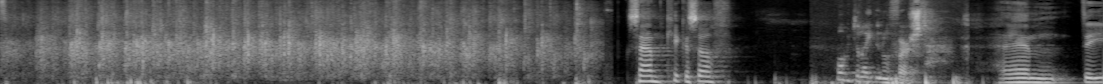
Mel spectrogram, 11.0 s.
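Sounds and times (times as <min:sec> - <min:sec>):
audience applause welcoming speakers on stage at the Sugar Club: 0:00.0 - 0:06.1
speech: 0:06.4 - 0:07.4, 0:08.4 - 0:11.0.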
